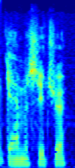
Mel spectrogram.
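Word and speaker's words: Gamasutra: But man, I was Gama Sutra. Is that how you say it? Mm-hmm. Gama Sutra.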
